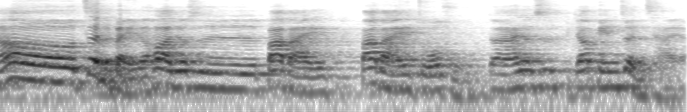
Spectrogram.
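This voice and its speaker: In audible room echo with noticeable background noise, a man speaks at a moderate pace. His pitch is high, his intonation lively, and his loudness swings widely. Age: middle-aged. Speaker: podcast co-host, feng shui teacher. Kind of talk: casual chat. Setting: room with echo in a new home.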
